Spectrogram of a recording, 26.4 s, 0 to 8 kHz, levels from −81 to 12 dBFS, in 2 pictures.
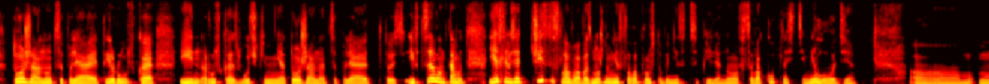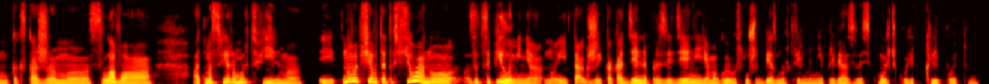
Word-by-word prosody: тоже 260 -2 +6
оно 220 0 +3
цепляет. 210 -3 +1
И 240 - +3
русское, 230 -3 +3 0.3
и 230 -1 +3
на 220 -2 -1
русской 235 -1 -1
озвучке 215 0 -4
меня 200 0 0
тоже 210 -1 +1
она 185 -1 -1
цепляет. 185 -1 -2
То 200 - -3
есть 200 0 -3
и 225 -1 +2
в 225 - -10
целом 300 0 +6
там 250 0 +4
вот, 235 -1 -2 0.3
если 290 +3 +4
взять 275 0 +4
чисто 375 -1 +5
слова, 240 -9 +2
возможно, 230 +4 +1
мне 225 -1 +3
слова 225 +2 -2
просто 225 -2 -4
бы 200 0 -4
не 195 -1 -3
зацепили, 180 -2 -8
но 180 +2 -3
в 185 - -18
совокупности 200 -2 -5
мелодия, 170 -8 0 0.7
ам, 160 0 -6
м, 185 -1 -4
как 195 0 -9
скажем, 185 -1 -1 0.6
слова, 190 -3 +2 0.5
атмосфера 230 +5 +1
мультфильма 195 -10 -1 0.2
и 180 +2 -4
Ну, 295 +6 +4
вообще 320 -1 +3
вот 270 - 0
это 265 -2 +2
всё- 305 +10 +3
оно 250 - +3
зацепило 245 0 +3
меня. 165 -2 -3
Ну - - -7
и 200 0 -3
так 210 +1 -2
же 205 0 -2
и, - - -9
как 195 0 -3
отдельное 195 +1 +2
произведение, 190 +2 -1
я 175 - -1
могу 175 +1 -2
его 180 -1 0
слушать 180 0 -6
без 195 +2 0
мультфильма, 160 -1 -6
не 160 +1 -4
привязываясь 165 -2 -5
к - - -44
мультику 195 -1 -5
или - - -5
к - - -24
клипу 185 -4 -5
этому. 145 -1 -10
200 Hz, 165 wpm, -20 LUFS, 180-230 Hz, 0.7 s, тоже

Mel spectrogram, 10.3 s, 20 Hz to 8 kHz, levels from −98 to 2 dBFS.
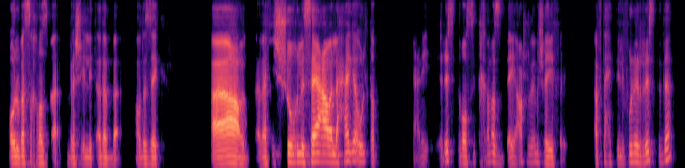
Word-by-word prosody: أقول 125 0 +1
بس 125 -1 -2
خلاص 120 +1 -6
بقى - - -10
بلاش 115 -1 -7
قلة 115 0 -9
أدب 115 -2 -5
بقى، - - -8 0.2
أقعد 110 - -11
أذاكر. 115 -1 -6 0.7
آآ، - - +3 0.3
أقعد، 115 -1 +2
ما 120 - -4
فيش 135 +3 -4
شغل 145 -1 0
ساعة 150 +1 +7
والَّا 140 -1 +2
حاجة 160 +3 -2
اقول 150 -1 -4
طب، 155 - -14 0.5
يعني - - -21 0.2
rest 165 -4 -9
بسيط 130 +3 -7
5 145 -2 -9
دقايق 115 - -11
10 150 - -10
دقايق 140 +1 -16
مش 145 -3 -14
هيفرق. 120 -1 -8 0.4
أفتح - - -11
التليفون 130 +4 -8
الrest 160 +3 -6
ده 185 +9 -7
135 Hz, 195 wpm, -25 LUFS, 120-150 Hz, 0.7 s, ساعة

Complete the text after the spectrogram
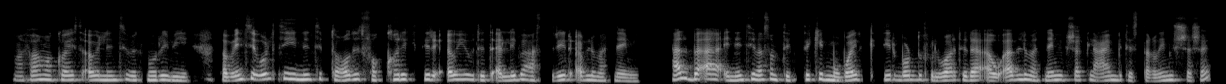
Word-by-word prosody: أنا 195 - -8
فاهمة 215 +1 0
كويس 210 0 -1
أوي 195 0 +1
اللي 200 0 +3
أنتِ 205 +2 -1
بتمُرِّي 200 +1 +1
بيه، 180 -2 -1 0.3
طب 175 0 +1
أنتِ 235 +5 +1
قُلتِ 240 +3 +1
إن 240 -3 +5
أنتِ 230 +2 +1
بتُقعدي 215 0 +1
تفَكّري 225 +1 0
كتير 225 -1 -2
أوي 225 +2 +4
وتِتقلّبي 200 0 0
على 195 -2 -2
السرير 195 +2 -1
قبل 195 0 0
ما 175 - -2
تنامي، 165 -5 -5 0.3
هل 265 +1 +3
بقى 235 -4 +2
إن 190 - 0
أنتِ 210 +4 +1
مثلًا 220 +1 +2
بتمسكي 215 +3 -2
الموبايل 195 +1 +3
كتير 215 -1 -4
برضه 205 +1 0
في 205 - -12
الوقت 190 +2 +1
ده 195 0 +3
أو 170 -3 0
قبل 220 +4 +2
ما 195 - 0
تنامي 195 +2 0
بشكل 205 0 -5
عام 190 +4 -1
بتستخدمي 175 -2 -4
الشاشات؟ 205 -4 -4
205 Hz, 210 wpm, -23 LUFS, 195-220 Hz, 0.3 s, إن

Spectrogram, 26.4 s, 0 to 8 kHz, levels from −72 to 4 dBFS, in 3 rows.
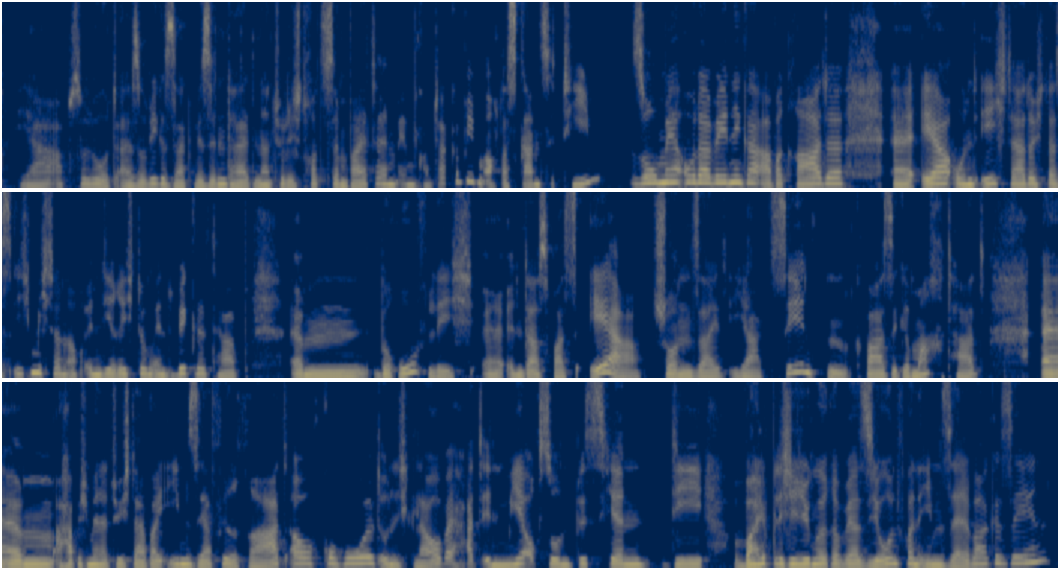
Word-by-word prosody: Ja, 185 +1 -6
absolut. 200 -2 -4
Also 180 +3 -2
wie 225 - +1
gesagt, 180 -4 0
wir 185 - -2
sind 200 +3 +1
halt 185 -1 -1
natürlich 190 0 -2
trotzdem 200 -2 -3
weiterhin 215 +4 -1
im 200 0 -5
Kontakt 190 +5 -11
geblieben, 315 -3 -3
auch 195 - -2
das 185 -3 0
ganze 200 +2 -2
Team 210 - -3 0.3
so 265 +4 +2
mehr 280 +1 +5
oder 285 -1 +3
weniger, 280 -1 +3
aber 205 0 -1
grade, 230 +5 +1 0.4
äh, 205 +1 +1
er 235 +3 +4
und 210 -1 +3
ich, 235 +2 0
dadurch, 215 -2 0
dass 200 -2 -2
ich 225 +4 -4
mich 275 -2 +4
dann 215 -3 -2
auch 200 - -5
in 205 -1 +2
die 200 - +1
Richtung 210 +2 0
entwickelt 215 +2 -2
habe, 180 0 -4 0.4
ähm, 180 -3 +1
beruflich, 190 - -2
äh, 190 -2 -3
in 190 -2 -1
das, 195 -1 0
was 155 -1 -1
er 205 - +3
schon 185 -3 0
seit 165 -1 -3
Jahrzehnten 170 - -2
quasi 190 -1 -1
gemacht 185 +4 -2
hat, 195 +5 -3 0.5
ähm, 195 0 +5
habe 190 +4 -1
ich 205 - 0
mir 205 - +6
natürlich 195 0 -1
da 185 -3 0
bei 195 - +1
ihm 215 +3 +2
sehr 195 -1 +1
viel 200 0 0
Rat 170 +5 -1
auch 235 0 -1
geholt. 250 +1 +1
Und 215 - 0
ich 190 -1 -3
glaube, 195 +7 -1
er 200 - -9
hat 210 0 -5
in 190 -2 +2
mir 225 +4 +2
auch 225 - -8
so 220 -1 +1
'n 195 -2 0
bisschen 210 -1 +1
die 195 +1 -1 0.2
weibliche, 215 +5 +4
jüngere 215 -1 +4
Version 195 +3 +2
von 230 -2 +1
ihm 190 0 +2
selber 185 +7 -1
gesehen 270 +4 -1
200 Hz, 190 wpm, -27 LUFS, 185-225 Hz, 0.5 s, mir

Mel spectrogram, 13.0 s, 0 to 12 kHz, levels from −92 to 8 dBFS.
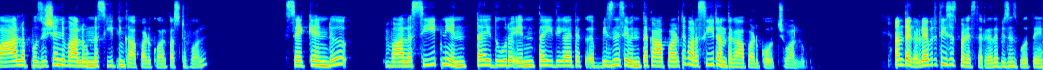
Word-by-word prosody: వాళ్ళ 215 +4 +6
పొజిషన్‌ని 225 +4 +2
వాళ్ళు 205 -1 +5
ఉన్న 205 - +3
సీట్‌ని 220 +1 -4
కాపాడుకోవాలి 155 0 -6
ఫస్ట్ - - -8
ఆఫ్ 155 - -16
ఆల్. 225 - -12 1.1
సెకండ్ 220 +1 +2 0.7
వాళ్ళ 205 0 +3
సీట్‌ని 275 +2 -2
ఎంత 210 +3 -3
ఇ - - -1
దూరం, 230 -1 +1
ఎంత 220 +2 -1
ఇదిగా 225 0 -2
అయితే 220 0 -4 0.3
బిజినెస్ 250 +4 -2
ఎంత 205 +3 +1
కాపాడితే 205 +4 +3
వాళ్ళ 230 -4 +3
సీట్ 275 0 0
అంత 200 -1 0
కాపాడుకోవచ్చు 165 -1 -6
వాళ్ళు. - - -12 1.2
అంతేగా! 265 -5 +5
లేకపోతే 265 +3 +3
తీసేసి 275 -2 -3
పడేస్తారు 180 -6 -3
గదా 195 +4 -2
బిజినెస్ 195 -1 -4
పోతే. - - -8
215 Hz, 150 wpm, -24 LUFS, 200-245 Hz, 1.2 s, వాళ్ళ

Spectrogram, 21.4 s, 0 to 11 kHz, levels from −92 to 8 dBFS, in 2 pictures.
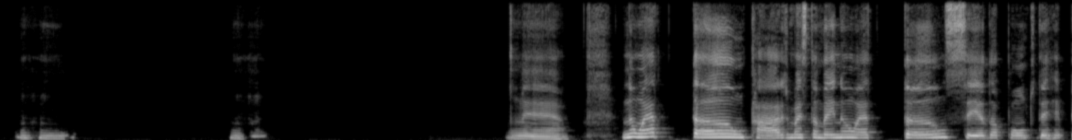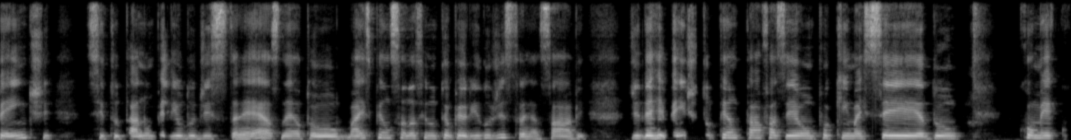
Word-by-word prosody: Uhum. 190 -3 -13 1.6
Uhum. 330 - -16 2.4
Eh. 165 -3 -5 0.6
Não 270 +3 +5
é 295 +3 +3 0.4
tão 255 -2 +5
tarde, 210 -1 -2
mas 230 0 +3
também 230 -2 -1
não 235 0 +1
é 220 0 -5 0.3
tão 230 +2 0
cedo, 210 -6 +5
a 210 - -5
ponto 200 -1 -8
de 205 - 0
repente, 200 0 -5 0.3
se - - -1
tu 355 - -7
está 180 - -4
num 185 +1 -6
período 185 +1 -5
de 180 0 -11
stress, 180 +2 +2
né, 180 0 -5
eu - - -6
estou 175 -1 -1
mais 185 +2 -3
pensando, 200 -3 +2
assim, 190 +2 -6
no 185 - -9
teu 200 +1 -6
período 195 +1 -4
de 205 - -11
estresse, 165 -10 +1
sabe, 175 -3 -7 0.4
de, 195 - -5
de 195 - +5
repente 375 - -3
tu 430 - -14
tentar 210 -2 -6
fazer 195 -2 +3
um 185 0 -6
pouquinho 190 0 -8
mais 180 -1 +4
cedo, 185 -2 +3 0.6
comer 195 -3 -4
195 Hz, 130 wpm, -23 LUFS, 185-225 Hz, 2.4 s, Não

